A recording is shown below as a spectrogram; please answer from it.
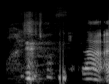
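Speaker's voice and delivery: high, quick imitation of startled classmates; baffled classmates. New girls hearing the Scottish accent, baffled imitation. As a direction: mimic puzzled disbelief without raising the volume. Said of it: "everyone was like".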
